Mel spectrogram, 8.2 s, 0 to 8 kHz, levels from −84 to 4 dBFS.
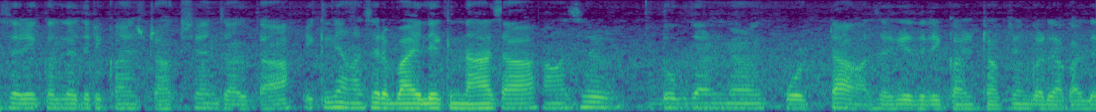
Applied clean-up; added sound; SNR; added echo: none; none; none; none.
